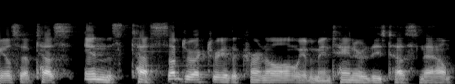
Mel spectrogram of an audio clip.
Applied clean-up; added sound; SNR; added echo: neural separator model SepFormer DNS4.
